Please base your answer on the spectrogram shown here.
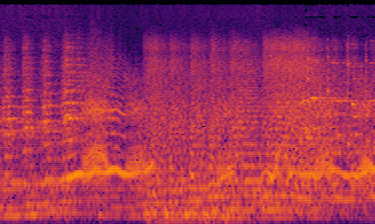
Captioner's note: obadiah crying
